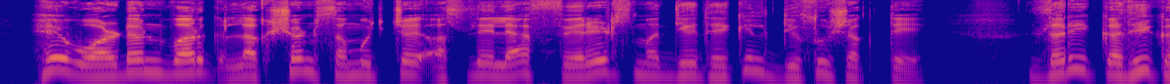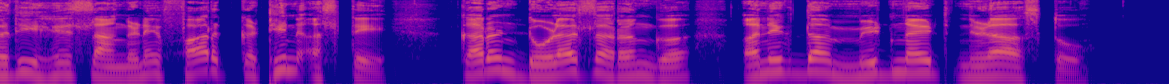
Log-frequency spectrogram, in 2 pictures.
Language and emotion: Marathi, neutral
